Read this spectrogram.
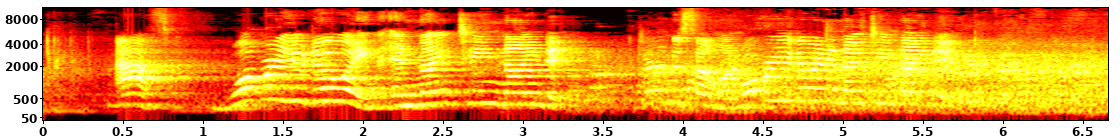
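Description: A middle-aged woman speaks with animation into a microphone, heard through loudspeakers in a hall.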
